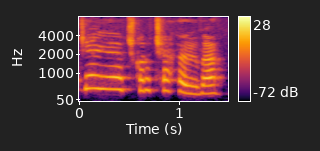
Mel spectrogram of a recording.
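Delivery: high, bright mock nurse reassurance; breezy nurse voice. Imitating the nurse's reply.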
